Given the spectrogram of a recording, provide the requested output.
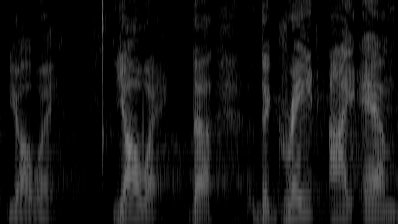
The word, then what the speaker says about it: Yahweh: In Hebrew, what's referred to as the Tetragrammaton, YHWH, King James Version a few times translates that specifically as Jehovah. Most people think it's maybe better today pronounced as Yahweh.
